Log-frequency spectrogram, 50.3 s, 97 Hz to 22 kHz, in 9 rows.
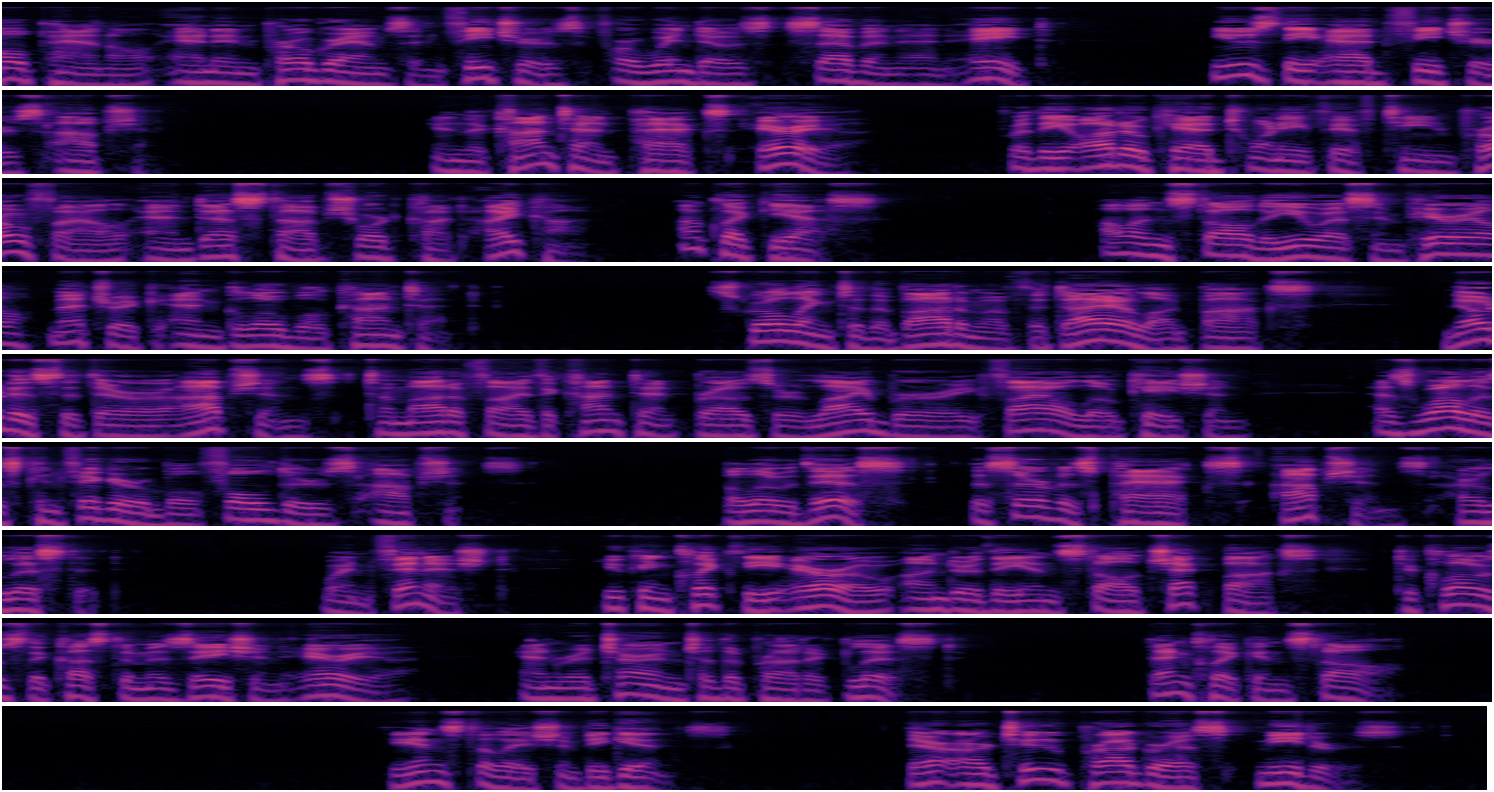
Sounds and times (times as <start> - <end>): Speech: 0.0 - 6.2, 7.2 - 14.6, 15.3 - 18.6, 19.4 - 30.0, 30.7 - 34.0, 34.7 - 42.8, 43.4 - 44.5, 46.1 - 47.5, 48.1 - 50.0.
